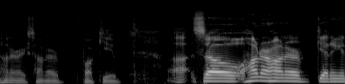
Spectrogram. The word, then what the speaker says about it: Hunter x Hunter: Hunter x Hunter is getting, Hunter, sorry, you're not supposed to pronounce the X, people get mad, is getting a new volume.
